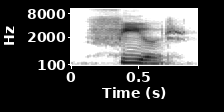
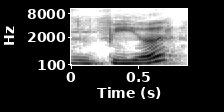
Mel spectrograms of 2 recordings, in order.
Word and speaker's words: vier: Fear. VIER. Many students pronounce it as veer, which is V, but this is not right because we pronounce it as fear of English.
